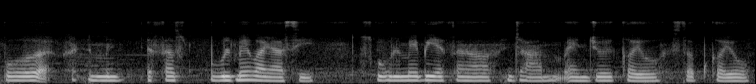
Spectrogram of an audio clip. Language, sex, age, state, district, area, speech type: Sindhi, female, 30-45, Gujarat, Surat, urban, spontaneous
